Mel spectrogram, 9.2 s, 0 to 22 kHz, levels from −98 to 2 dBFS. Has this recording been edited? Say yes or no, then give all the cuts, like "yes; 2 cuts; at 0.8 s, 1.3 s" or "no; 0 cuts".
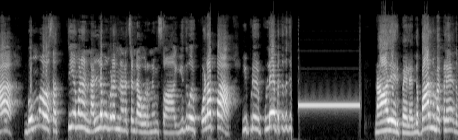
yes; 1 cut; at 7.3 s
